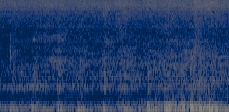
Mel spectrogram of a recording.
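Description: Faint, uneven low rumble of outdoor background noise, growing slightly louder toward the end.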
